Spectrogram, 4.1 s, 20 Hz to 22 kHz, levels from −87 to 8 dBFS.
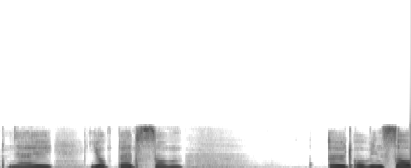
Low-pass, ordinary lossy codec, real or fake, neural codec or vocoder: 5.4 kHz; none; real; none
